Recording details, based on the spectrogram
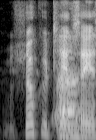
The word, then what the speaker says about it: Mushoku Tensei: Went through Mushoku Tensei is how I've heard it pronounced.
